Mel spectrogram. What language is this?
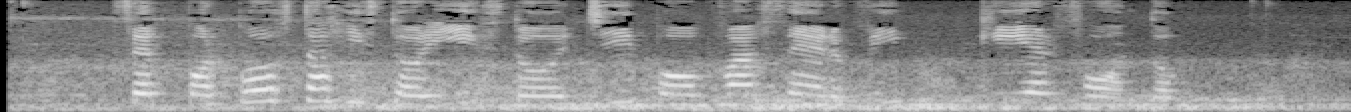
Esperanto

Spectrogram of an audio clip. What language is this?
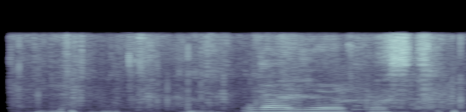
Russian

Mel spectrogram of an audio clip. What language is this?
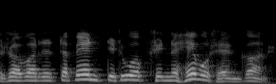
Finnish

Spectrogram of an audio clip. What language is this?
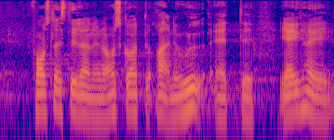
Danish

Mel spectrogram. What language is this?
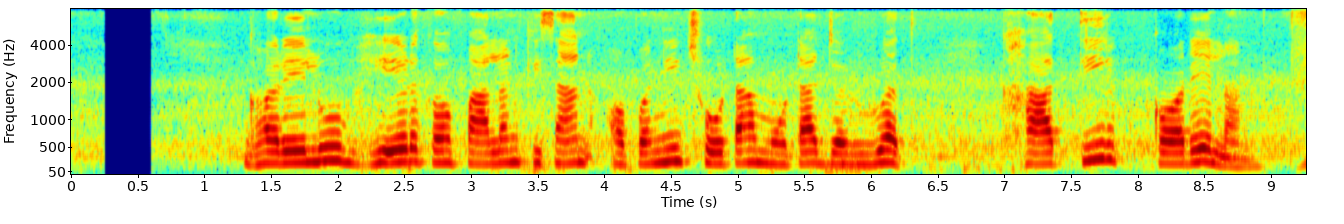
Bhojpuri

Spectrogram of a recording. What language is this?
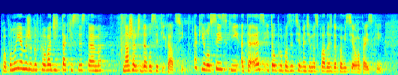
Polish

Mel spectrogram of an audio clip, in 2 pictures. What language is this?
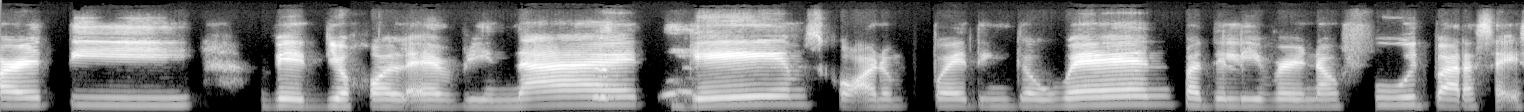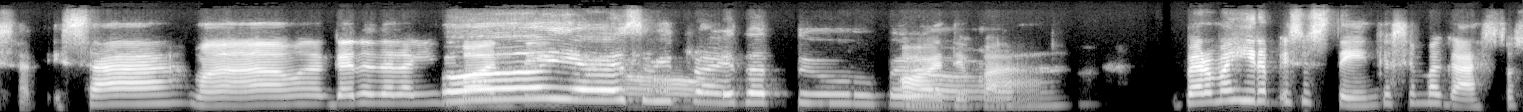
Filipino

